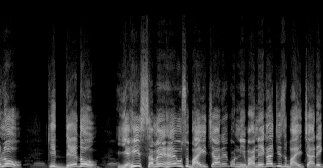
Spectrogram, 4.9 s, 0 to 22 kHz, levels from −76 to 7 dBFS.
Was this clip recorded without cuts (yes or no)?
yes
